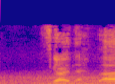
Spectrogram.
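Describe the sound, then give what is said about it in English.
A car driving through a tunnel gives a steady, low road rumble and engine drone beneath a person talking throughout. “I'm driving through a tunnel right now. So if the audio is terrible here, there's nothing I can do about it.”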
